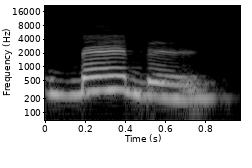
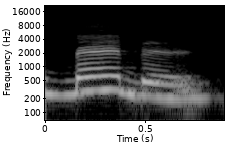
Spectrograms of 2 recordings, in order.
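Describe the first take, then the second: First: The echo after b sounds light and thin. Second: The echo after b sounds light and thin.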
